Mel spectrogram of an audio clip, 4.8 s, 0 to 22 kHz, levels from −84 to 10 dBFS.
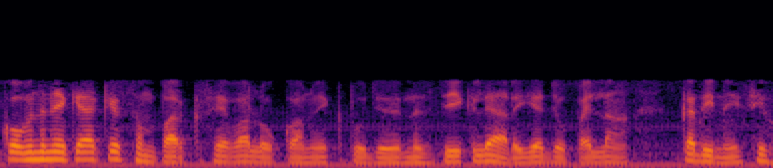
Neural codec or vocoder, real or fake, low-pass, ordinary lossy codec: none; real; 3.6 kHz; none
